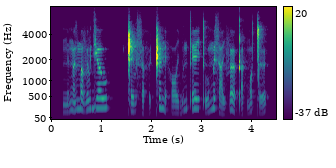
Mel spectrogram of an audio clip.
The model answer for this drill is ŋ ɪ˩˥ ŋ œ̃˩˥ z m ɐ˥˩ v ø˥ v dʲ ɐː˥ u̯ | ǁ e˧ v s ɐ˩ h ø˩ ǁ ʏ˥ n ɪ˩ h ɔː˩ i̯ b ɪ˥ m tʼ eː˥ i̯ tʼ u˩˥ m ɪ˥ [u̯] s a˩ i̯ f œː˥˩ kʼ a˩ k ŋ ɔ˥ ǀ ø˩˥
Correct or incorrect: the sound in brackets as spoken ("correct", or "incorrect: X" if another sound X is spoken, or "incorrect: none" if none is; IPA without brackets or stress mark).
incorrect: none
